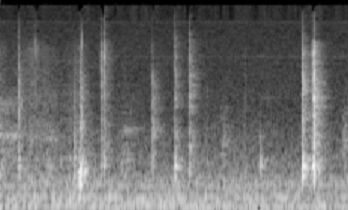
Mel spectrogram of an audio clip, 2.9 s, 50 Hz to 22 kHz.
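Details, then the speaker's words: Voigtlander Vitessa 35mm camera with a sticky film spool, rewinding at the end of a roll: irregular dry clicks and heavier clunks with no smooth winding. The rewind stuck, and the film was found snagged and shredded. "okay it's stuck hopefully that means it's just stuck on the roll"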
